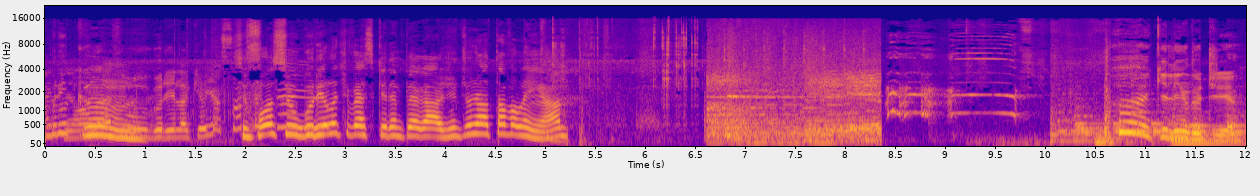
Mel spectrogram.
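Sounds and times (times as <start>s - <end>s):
rooster crowing: 8.3s - 9.9s.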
